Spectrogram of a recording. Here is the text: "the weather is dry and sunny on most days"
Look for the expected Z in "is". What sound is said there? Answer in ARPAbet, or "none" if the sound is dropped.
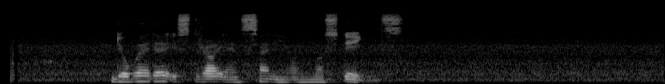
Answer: S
